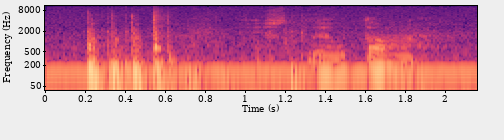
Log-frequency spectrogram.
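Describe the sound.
Computer mouse clicks, a quick run of several sharp taps followed by a short stretch of low voice, all over a steady low hum.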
